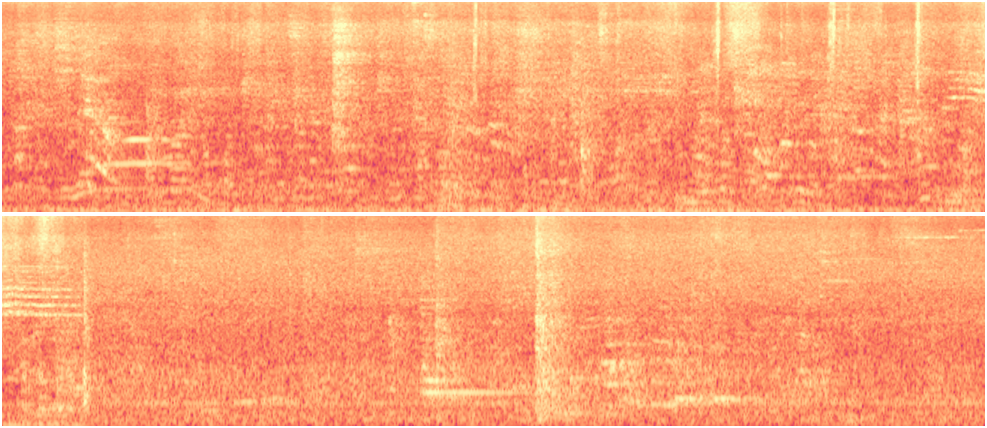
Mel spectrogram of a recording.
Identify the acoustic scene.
restaurant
